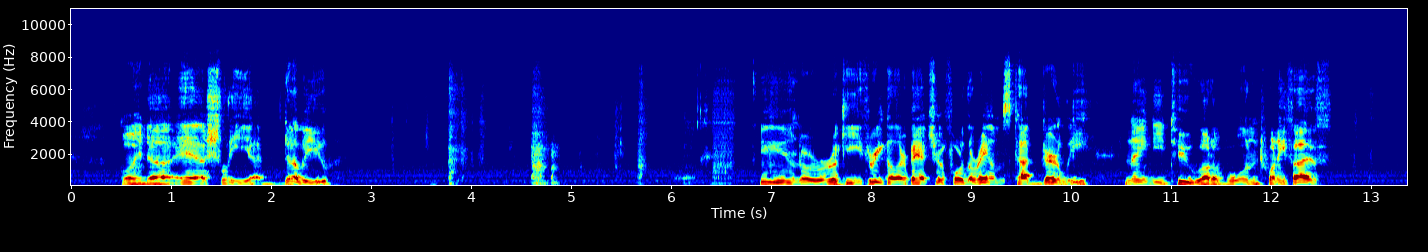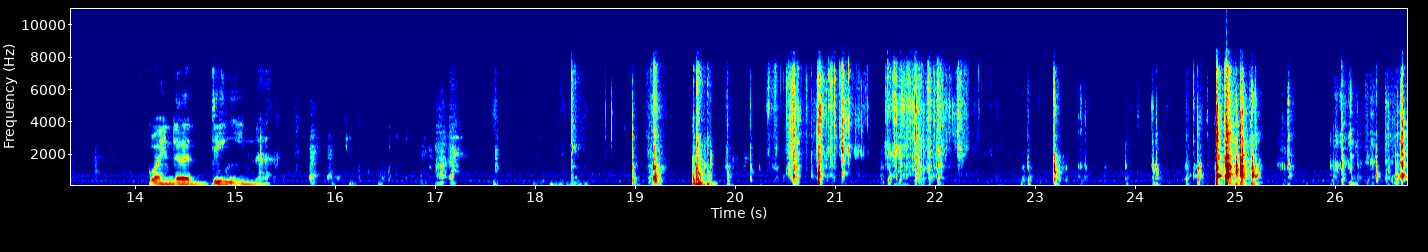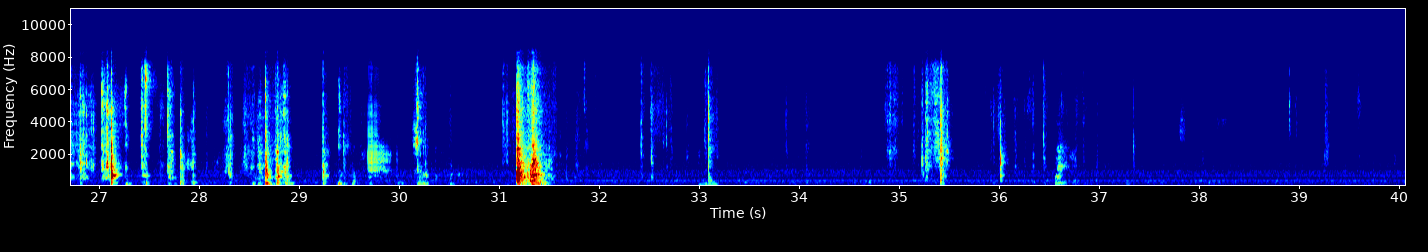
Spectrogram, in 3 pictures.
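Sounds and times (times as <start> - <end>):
card packaging rustling and tearing: 20.1 - 23.6, 24.5 - 28.9, 34.8 - 36.9.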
